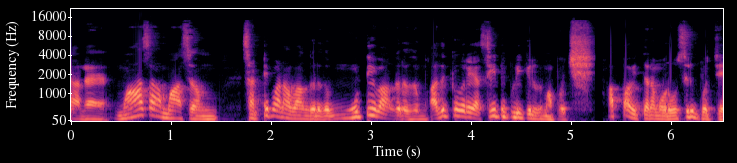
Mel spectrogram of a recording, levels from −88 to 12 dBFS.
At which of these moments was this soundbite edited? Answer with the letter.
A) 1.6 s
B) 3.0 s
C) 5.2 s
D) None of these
C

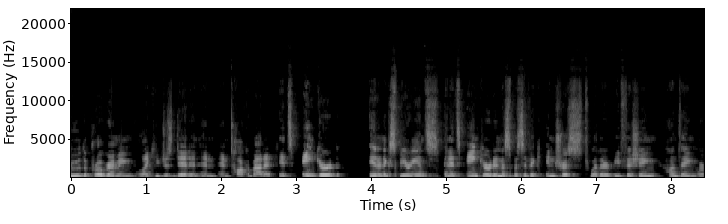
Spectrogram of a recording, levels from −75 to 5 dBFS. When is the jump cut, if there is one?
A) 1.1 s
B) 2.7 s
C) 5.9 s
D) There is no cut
B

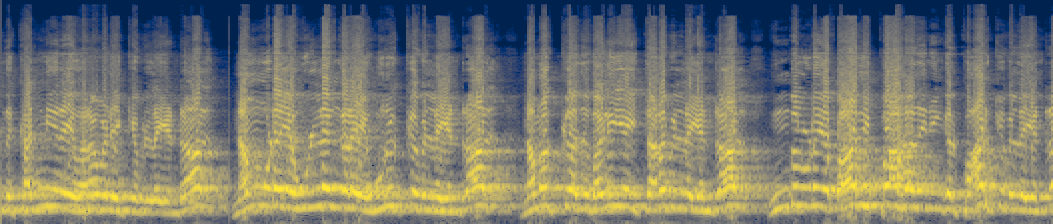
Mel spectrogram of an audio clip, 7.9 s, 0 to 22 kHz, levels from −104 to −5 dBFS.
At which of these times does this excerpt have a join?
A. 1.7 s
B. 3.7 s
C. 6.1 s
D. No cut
A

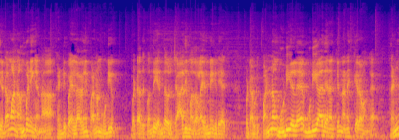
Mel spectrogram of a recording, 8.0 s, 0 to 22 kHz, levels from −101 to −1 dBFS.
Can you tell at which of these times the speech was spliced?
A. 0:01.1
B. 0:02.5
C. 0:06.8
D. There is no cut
A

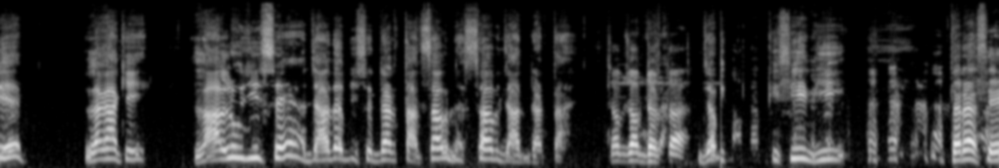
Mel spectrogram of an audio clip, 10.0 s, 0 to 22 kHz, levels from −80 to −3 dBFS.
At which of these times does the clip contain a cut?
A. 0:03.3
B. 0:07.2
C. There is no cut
B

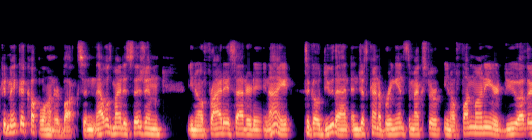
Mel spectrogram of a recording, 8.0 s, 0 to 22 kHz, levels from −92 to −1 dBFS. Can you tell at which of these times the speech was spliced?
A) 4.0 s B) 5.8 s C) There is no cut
A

